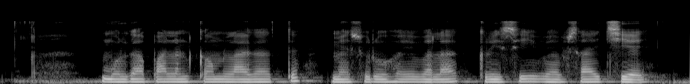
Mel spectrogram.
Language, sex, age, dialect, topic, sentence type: Maithili, male, 18-24, Eastern / Thethi, agriculture, statement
